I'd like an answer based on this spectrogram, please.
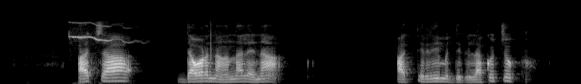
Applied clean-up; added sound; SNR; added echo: neural mask model RNNoise.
